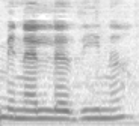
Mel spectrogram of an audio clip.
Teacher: یعنی لام شمسی نے لام تعریف کو اپنے اندر مدغم کر لیا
